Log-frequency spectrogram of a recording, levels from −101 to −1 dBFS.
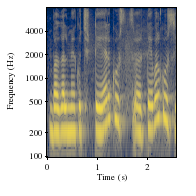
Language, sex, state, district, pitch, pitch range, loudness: Hindi, male, Jharkhand, Garhwa, 215 Hz, 210-275 Hz, -15 LUFS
